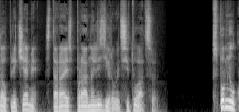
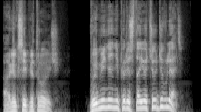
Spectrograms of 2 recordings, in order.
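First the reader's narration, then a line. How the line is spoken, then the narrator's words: Amused snort. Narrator (Russian): хмыкнул Виталий Алексеевич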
